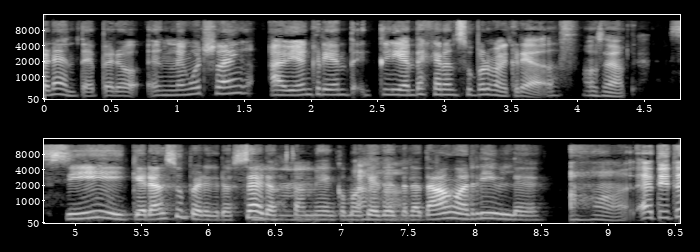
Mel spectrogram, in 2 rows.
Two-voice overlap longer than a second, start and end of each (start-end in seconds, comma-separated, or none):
6.3-7.6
